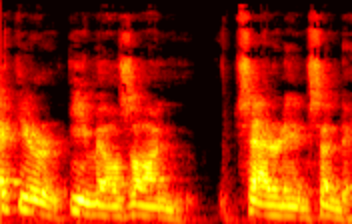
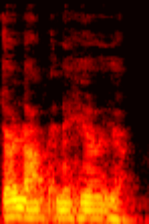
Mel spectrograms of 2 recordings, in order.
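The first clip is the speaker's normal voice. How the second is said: level, droning monotone with no inflection; 7 semitones lower, 11 dB quieter than usual. Explaining why people stop listening, demonstrating a flat monotone delivery. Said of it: "you're just monotone and you talk like this".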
